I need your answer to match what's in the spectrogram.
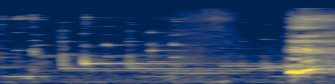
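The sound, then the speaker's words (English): A phone ringtone for an unexpected incoming call plays a short series of clear, sustained melodic tones at moderate volume, followed by a sudden louder burst of sound at the very end. “Unexpected phone call.”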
